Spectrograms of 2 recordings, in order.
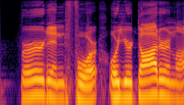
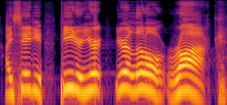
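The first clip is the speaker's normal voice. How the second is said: higher and louder naming; emphatic declaration; 6 semitones higher, 6 dB louder than usual. Acted. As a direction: declare it with force. Preacher voices Jesus naming Peter.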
